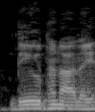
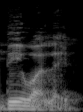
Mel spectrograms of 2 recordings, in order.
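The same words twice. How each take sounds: First: देवधन आलय said as separate chunks, the wrong way; wrong split form. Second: देवालय said as one word, low and final; correct joined form. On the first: Teacher to class, the incorrect split form, said apart. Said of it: "नहीं". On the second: Teacher to class, the correct joined form, said firmly. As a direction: land देवालय as a single blended word. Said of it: "एक ही में करना होता है". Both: Shown as a demonstration.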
